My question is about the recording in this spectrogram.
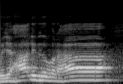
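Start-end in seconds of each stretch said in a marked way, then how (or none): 0.1-0.2 হা with a long, held "aa"; drawn-out vowel. Shown as a demonstration. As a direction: stretch out the last হা. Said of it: "আবার টান দিতে হবে".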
